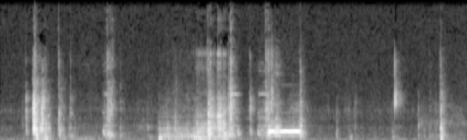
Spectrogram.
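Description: Domestic sewing machine stitching down a fabric appliqué petal, several short bursts of close mechanical whirring and ticking, with a longer steady run in the middle, separated by pauses.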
